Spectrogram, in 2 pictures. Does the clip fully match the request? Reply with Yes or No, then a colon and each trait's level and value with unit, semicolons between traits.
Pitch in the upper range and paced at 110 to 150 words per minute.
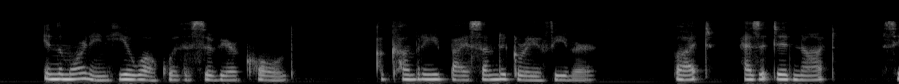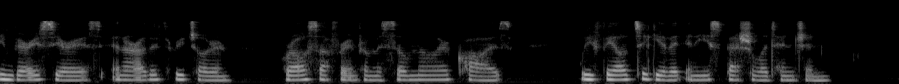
Yes: high, 215 Hz; average, 140 wpm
